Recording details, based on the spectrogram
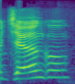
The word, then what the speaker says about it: Django: Aqui é o Django e o D é mudo.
